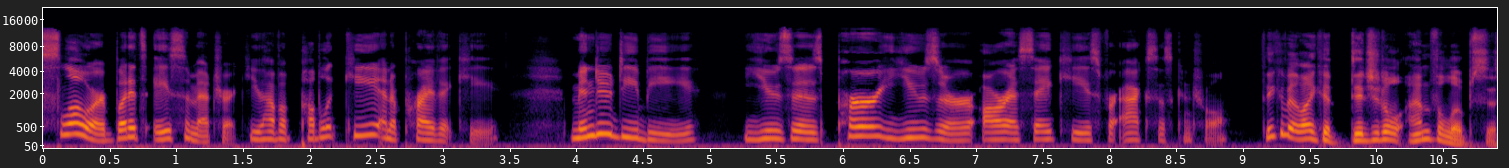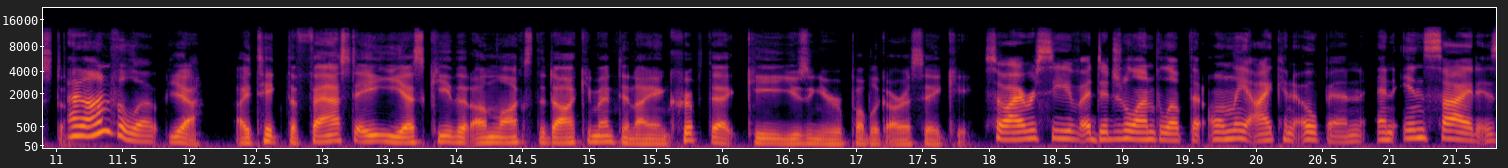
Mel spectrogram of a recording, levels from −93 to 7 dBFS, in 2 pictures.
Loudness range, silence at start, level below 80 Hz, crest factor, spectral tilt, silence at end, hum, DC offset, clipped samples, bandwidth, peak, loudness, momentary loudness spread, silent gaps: 4 LU; 0 s; -52 dBFS; 20 dB; -5 dB/octave; 0 s; none; under 0.1%; under 0.1%; 13.5 kHz; -8 dBFS; -27 LUFS; 13 LU; none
